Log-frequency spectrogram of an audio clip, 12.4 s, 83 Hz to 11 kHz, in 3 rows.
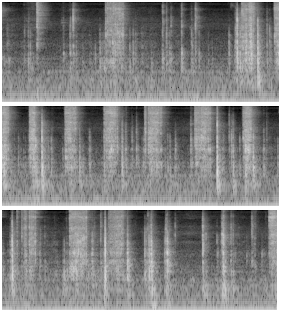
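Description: Ratchet with a 10mm socket working a fuel filter fitting on a BMW X5, bursts of rapid clicking and clattering at close range over a steady low hum.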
